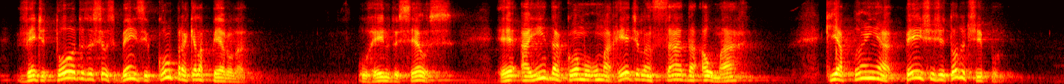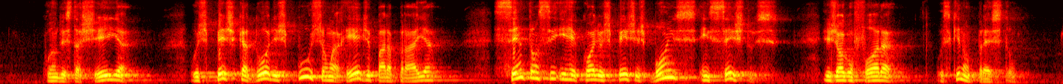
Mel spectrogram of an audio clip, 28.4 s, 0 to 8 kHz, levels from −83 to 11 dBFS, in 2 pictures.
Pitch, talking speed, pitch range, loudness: 155 Hz, 110 wpm, 140-195 Hz, -15 LUFS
